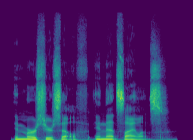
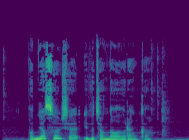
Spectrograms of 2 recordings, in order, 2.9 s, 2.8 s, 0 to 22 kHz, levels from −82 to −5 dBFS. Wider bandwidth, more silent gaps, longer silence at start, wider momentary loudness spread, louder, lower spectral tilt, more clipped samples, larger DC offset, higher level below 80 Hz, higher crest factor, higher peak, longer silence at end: first, 19.5 kHz vs 16.5 kHz; neither; first, 0.2 s vs 0.05 s; second, 9 LU vs 16 LU; first, -19 LUFS vs -26 LUFS; about the same, -4 dB/octave vs -4 dB/octave; neither; neither; first, -38 dBFS vs -56 dBFS; about the same, 18 dB vs 22 dB; first, -2 dBFS vs -6 dBFS; first, 0.45 s vs 0 s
